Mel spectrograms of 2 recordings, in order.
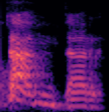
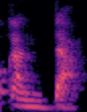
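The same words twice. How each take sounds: First: Cantar said as CANtar, stress on the first syllable; wrong stress on cantar. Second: Cantar said as canTAR, stress on the final syllable; right stress on cantar. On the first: Teacher to students showing the wrong stress, CANtar. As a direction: stress cantar wrongly on CAN, as a counter-example. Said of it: "No digo cantar". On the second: Teacher to students showing the right stress, canTAR. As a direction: land firmly on TAR in cantar. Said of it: "digo cantar". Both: Shown as a demonstration.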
